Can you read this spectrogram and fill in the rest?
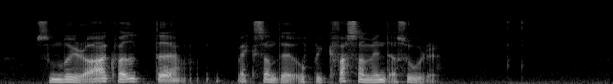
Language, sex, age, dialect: Faroese, male, 15-35, Suðurstreymoy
